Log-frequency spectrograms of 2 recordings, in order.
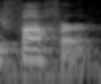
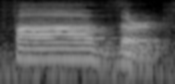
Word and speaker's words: father: Some of you might say f, so instead of you saying father, you say fafer. Okay, father, no, father.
